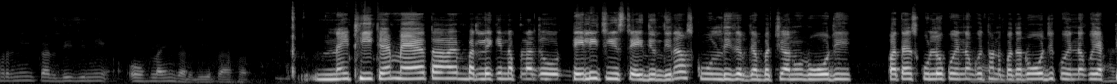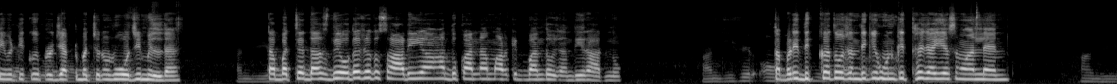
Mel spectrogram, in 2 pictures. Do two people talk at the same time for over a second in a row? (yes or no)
yes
